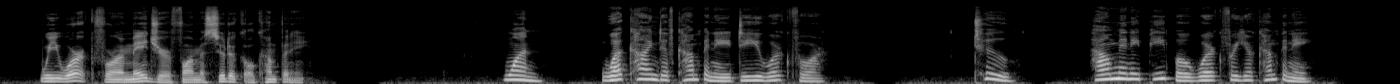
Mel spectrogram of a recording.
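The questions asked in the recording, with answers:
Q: We work for a major pharmaceutical company.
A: 1: What kind of company do you work for?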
